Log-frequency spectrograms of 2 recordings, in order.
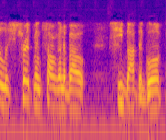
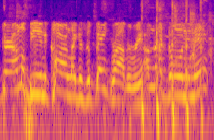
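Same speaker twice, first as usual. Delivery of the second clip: animated; 9 semitones higher than usual. Retold or imitated. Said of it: "I'm like".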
